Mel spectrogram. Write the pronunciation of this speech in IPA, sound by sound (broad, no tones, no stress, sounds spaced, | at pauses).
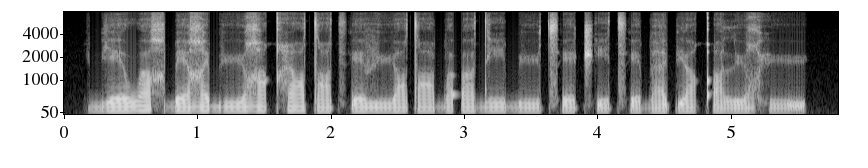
bʲ eː w ʌː χ ɓ e ʁ e b yː ʁ æ qʰ iː tˤ i t͡sʼ ɪː v yː tˤ eː b ʌ ʔ ʌː d iː ɓ yː t͡sʼ ɪː t͡ʃʼ i t͡sʼ ɪ b æ pʲ ʌː qʼ ʌ l y ʁ h yː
